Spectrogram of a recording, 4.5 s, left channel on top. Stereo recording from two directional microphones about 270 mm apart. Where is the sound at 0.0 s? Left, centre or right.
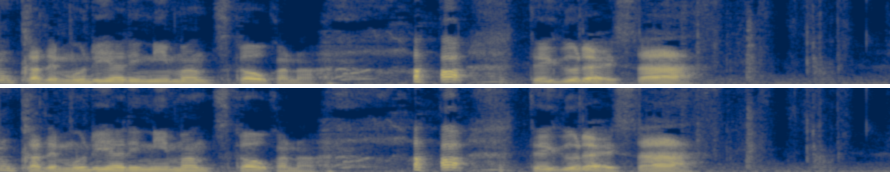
Centre.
